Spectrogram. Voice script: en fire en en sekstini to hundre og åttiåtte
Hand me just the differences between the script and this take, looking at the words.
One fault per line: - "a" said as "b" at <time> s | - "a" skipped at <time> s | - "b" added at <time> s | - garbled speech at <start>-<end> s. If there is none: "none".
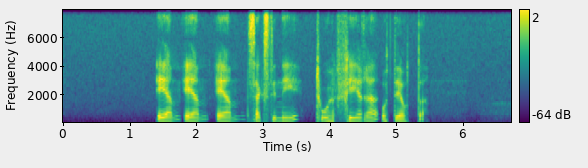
- "fire" skipped at 1.8 s
- "hundre" said as "fire" at 4.1 s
